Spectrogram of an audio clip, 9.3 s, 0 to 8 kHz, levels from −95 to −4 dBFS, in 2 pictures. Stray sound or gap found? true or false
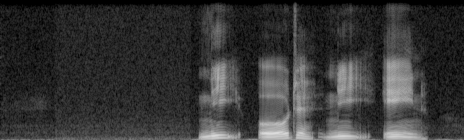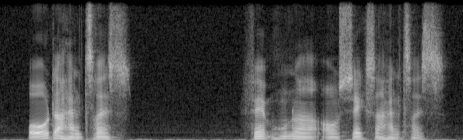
false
